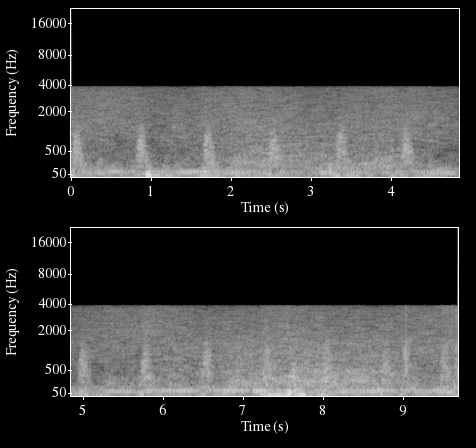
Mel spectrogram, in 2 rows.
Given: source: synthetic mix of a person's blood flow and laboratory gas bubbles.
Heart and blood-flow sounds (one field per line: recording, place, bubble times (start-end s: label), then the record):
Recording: Doppler ultrasound of blood flow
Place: subclavian vein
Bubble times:
8.98-9.11 s: bubbles
9.48-9.70 s: bubbles
From the record:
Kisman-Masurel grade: 221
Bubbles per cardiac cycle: several, 3 to 8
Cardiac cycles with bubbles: 10 to 50%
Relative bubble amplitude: barely perceptible (0.100 to 0.250)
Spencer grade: 2 (many but less than half of the cardiac periods contain bubble signals, singularly or in groups)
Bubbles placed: anywhere in the cardiac cycle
